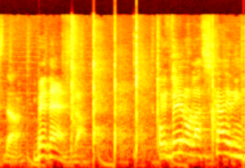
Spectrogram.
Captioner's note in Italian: clap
